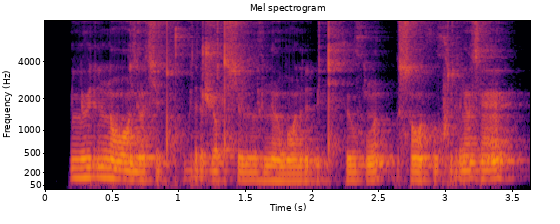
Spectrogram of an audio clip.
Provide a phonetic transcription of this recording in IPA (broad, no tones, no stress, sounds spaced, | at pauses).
l ʉ r n ɔ̃ː z ə̃ː s y t kʷʰ ɛ̤ r ʒ ɔ t s y lː ə̤ n ə̃ː w ɔ̃ː r ʔ y t θ ʉ xʷ ə̃ | s ɔ̃ θ ə xʷ r ə̃ s ɛ̃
